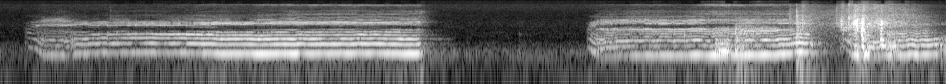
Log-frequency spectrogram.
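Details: Tame fox in a room, stubborn and protesting, gives two long, steady, high squeaking whines of about two seconds each, rich in overtones, the second ending in a rougher, strained burst; a man speaks between them.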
